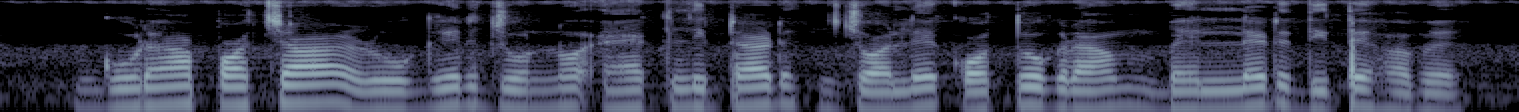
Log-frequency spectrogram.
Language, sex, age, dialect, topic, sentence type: Bengali, male, 18-24, Standard Colloquial, agriculture, question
